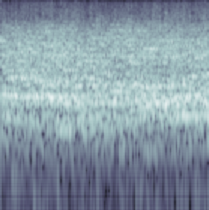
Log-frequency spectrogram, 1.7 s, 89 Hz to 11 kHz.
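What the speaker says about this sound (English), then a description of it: "she's up there getting the crowd to shout defense" Crowd at a schoolboys' under-16 basketball league final shouting together in a dense, steady roar, loud and continuous with no individual voices standing out.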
